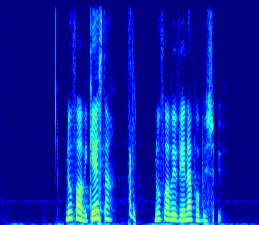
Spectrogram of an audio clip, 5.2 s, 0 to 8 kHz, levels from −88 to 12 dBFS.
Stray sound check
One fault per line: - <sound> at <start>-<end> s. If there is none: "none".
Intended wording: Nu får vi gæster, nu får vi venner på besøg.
- chirp at 2.6-2.7 s
- dropout at 4.3-4.4 s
